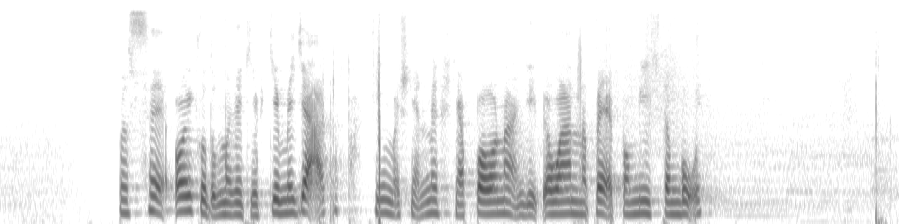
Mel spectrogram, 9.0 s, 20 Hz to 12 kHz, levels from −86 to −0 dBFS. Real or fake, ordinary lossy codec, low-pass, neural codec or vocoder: real; none; 9.9 kHz; none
